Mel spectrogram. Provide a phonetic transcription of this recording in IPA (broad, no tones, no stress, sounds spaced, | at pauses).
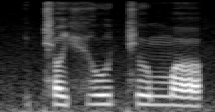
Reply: c ʌ ç u c ɯ m ʌ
